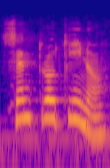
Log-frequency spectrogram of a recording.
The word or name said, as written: centrotino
